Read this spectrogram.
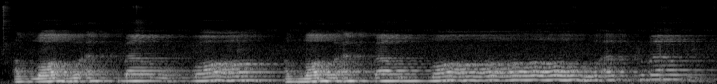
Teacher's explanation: Hamzah itu punya syiddah dan jahar, nafas dan suara berhenti.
